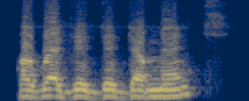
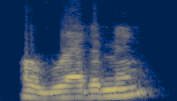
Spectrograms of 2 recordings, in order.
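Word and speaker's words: hereditament: That's how you pronounce that word. Hereditment. No, it's herediment. Okay, I know the these are new words. We never heard them before, but it kind of sounds like inherit, right?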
